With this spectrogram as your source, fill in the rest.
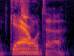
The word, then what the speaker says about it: Gouda: I never really got is that we say galder here in the UK to pronounce that type of cheese you're looking at me funny you say Ghouta right so Gouda but but Americans say guzar I / wait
